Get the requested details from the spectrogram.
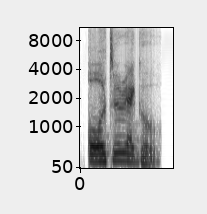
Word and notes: alter ego: Indian

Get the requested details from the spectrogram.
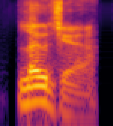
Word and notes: loggia: British English

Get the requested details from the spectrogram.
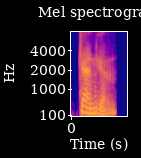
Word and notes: canyon: Indian

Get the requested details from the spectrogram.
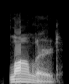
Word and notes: Lollard: American English

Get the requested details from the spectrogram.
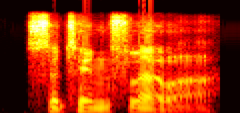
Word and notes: satinflower: British English

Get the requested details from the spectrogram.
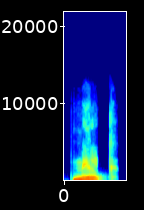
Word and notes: milk: Indian

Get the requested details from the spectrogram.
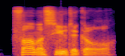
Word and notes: Pharmaceutical: British English

